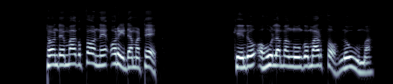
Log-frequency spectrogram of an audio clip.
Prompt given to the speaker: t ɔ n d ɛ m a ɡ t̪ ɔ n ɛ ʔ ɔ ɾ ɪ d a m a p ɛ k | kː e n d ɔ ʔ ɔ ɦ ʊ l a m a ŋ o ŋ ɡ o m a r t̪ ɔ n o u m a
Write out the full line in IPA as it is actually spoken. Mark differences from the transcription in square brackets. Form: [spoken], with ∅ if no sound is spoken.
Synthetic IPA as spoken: t ɔ n d ɛ m a ɡ t̪ ɔ n ɛ ʔ ɔ ɾ ɪ d a m a [t] ɛ k | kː e n d [o] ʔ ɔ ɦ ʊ l a m a ŋ o ŋ ɡ o m a r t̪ ɔ n o u m a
